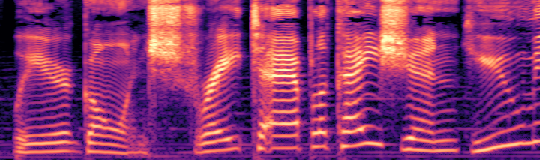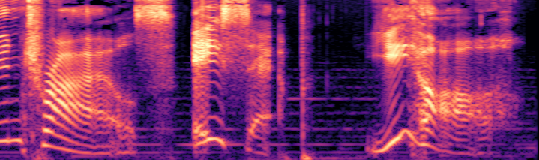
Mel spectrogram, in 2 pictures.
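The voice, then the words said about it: Texas drawl. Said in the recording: “Texas drawl,”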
